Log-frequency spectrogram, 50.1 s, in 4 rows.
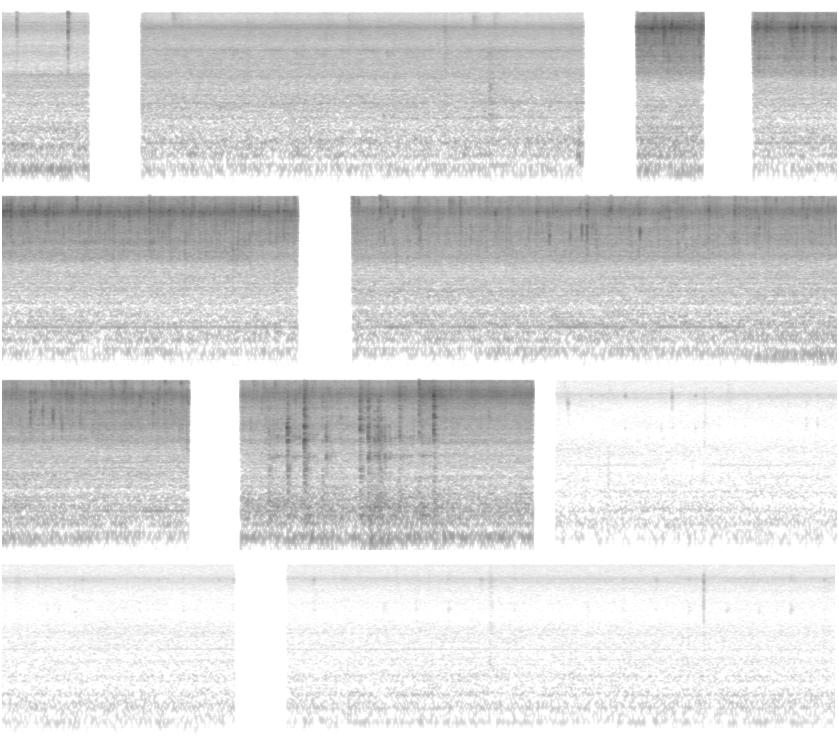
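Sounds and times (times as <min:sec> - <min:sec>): eggs and tomatoes frying in oil: 0:00.0 - 0:01.3, 0:09.5 - 0:10.6, 0:11.3 - 0:17.0, 0:17.8 - 0:27.9, 0:28.6 - 0:33.0
oil popping and crackling: 0:28.7 - 0:31.9.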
